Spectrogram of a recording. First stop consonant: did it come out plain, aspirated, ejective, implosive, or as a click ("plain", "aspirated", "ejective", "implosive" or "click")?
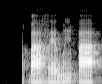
implosive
